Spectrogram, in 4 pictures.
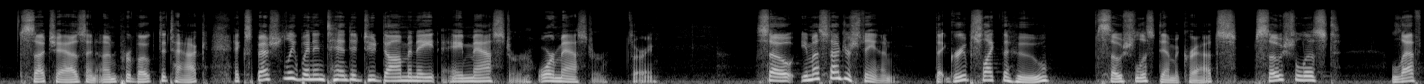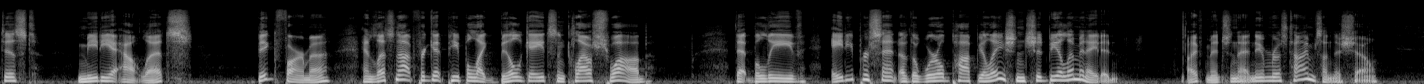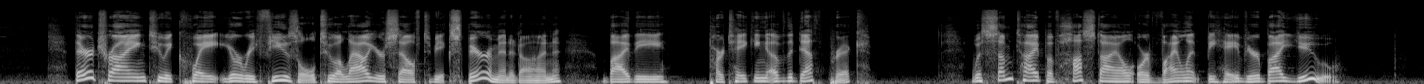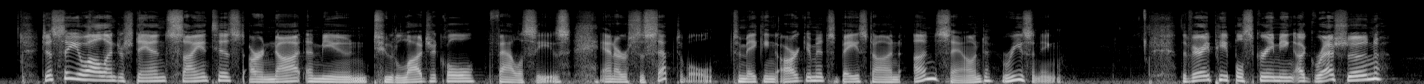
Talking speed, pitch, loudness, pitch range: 125 wpm, 135 Hz, -19 LUFS, 120-170 Hz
